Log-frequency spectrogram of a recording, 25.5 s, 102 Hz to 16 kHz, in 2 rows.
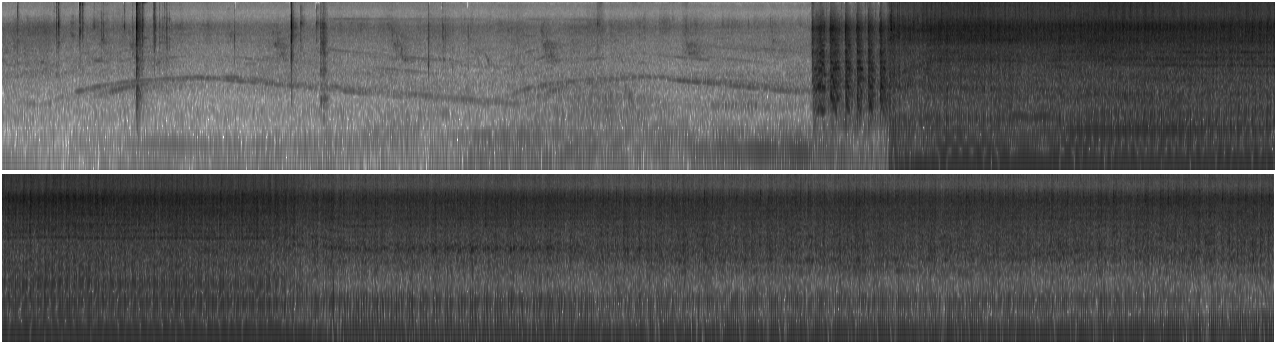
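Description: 2000 Suzuki Hayabusa's 1300 cc inline-four, fitted with new exhaust manifold gaskets, cranking over briefly about eight seconds in and starting, running at a raised idle and then settling to a lower steady idle about sixteen seconds in.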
